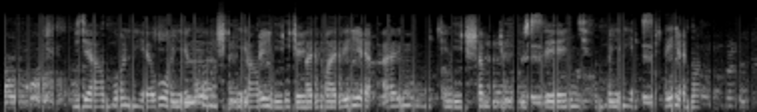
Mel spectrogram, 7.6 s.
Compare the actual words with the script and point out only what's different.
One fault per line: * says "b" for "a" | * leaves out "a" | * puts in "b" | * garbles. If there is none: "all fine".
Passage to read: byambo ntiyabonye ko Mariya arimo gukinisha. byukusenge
* garbles
* garbles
